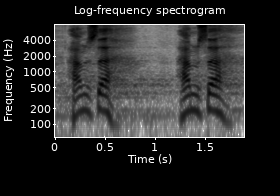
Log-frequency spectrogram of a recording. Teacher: হামজাহ কণ্ঠনালীর নিম্ন ভাগ হতে এটাও উচ্চারণ হবে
